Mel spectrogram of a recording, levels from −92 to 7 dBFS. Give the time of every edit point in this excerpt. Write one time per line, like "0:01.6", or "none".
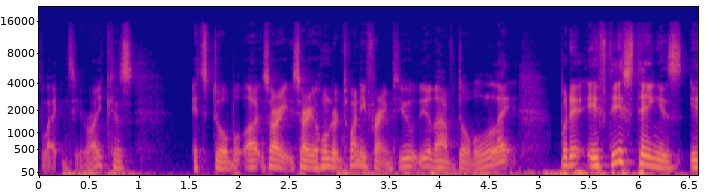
none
